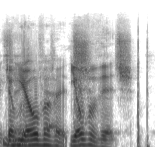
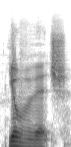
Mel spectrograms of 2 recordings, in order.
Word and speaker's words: Jovovich: Speaking of Milla, is it not how you pronounce her last name? Is it Joe? I want to hear you. Jovovich. Jovovich.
